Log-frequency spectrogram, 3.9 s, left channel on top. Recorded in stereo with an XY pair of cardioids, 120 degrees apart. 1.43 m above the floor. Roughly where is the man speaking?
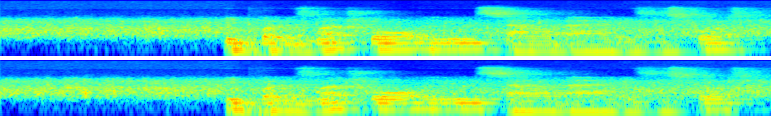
Ahead left.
